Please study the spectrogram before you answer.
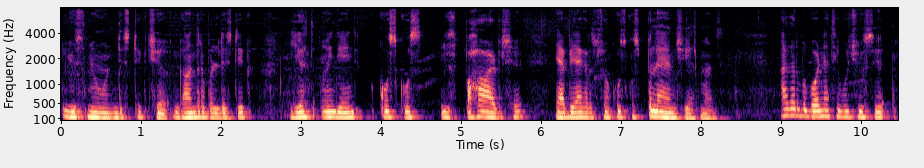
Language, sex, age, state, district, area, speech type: Kashmiri, male, 45-60, Jammu and Kashmir, Ganderbal, urban, spontaneous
